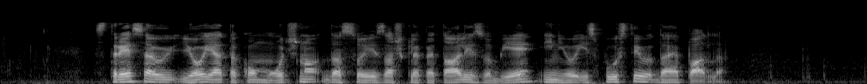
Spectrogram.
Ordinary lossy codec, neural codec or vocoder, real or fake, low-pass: none; none; real; 7.2 kHz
